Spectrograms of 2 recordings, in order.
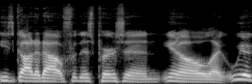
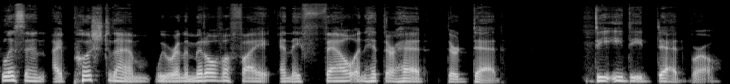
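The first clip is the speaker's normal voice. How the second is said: plain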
